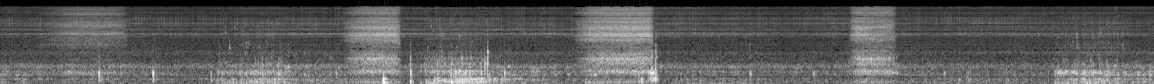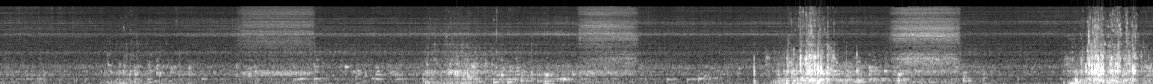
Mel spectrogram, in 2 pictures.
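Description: A scuba diver breathing through a regulator: a hiss from the demand valve on each inhale, then a bubbling rush of exhaled air, repeating every few seconds. The loudest exhalation bursts come near the end.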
